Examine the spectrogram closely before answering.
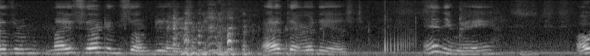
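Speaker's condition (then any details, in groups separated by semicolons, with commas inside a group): Brain injury; traumatic brain injury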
